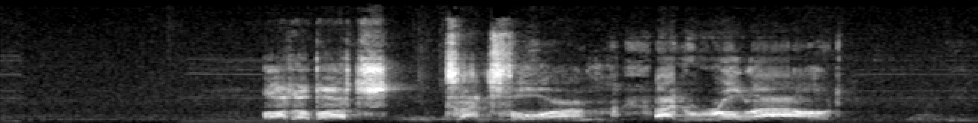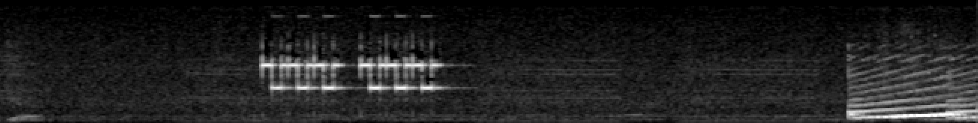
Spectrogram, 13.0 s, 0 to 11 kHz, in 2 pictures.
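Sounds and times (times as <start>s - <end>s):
rising siren tone: 12.2s - 13.0s.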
